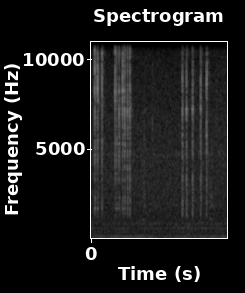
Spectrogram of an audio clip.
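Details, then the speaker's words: DAM Quick 3000LH round baitcasting reel after service, handle refitted and drags tightened (drag was the issue): quick bursts of crisp, light clicks from the clicker as the spool pulls against the drag, which holds; normal drag clicker. "Tighten down the drags. That was the issue here. Hear the noisemaker making the noise."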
